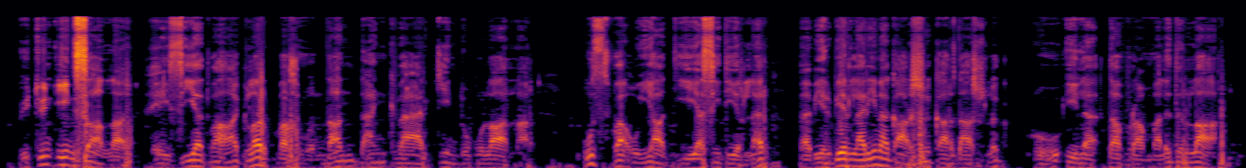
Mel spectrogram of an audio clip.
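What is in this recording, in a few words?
Azerbaijani Turkish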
